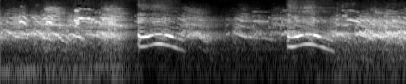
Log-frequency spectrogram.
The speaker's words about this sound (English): Oh! I'm gonna kill those damn birds.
